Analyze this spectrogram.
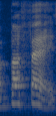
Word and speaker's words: buffet: where there is a buffet that's from French evidently because it's this tea is silent but it's Buffet the food is out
